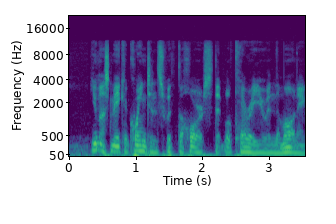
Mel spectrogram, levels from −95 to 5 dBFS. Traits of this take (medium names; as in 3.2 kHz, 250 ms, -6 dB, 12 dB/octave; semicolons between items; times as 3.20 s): phasing stages 2, 1.3 Hz, lowest notch 460–2300 Hz; a quantiser's noise floor 12-bit, dither none; a shimmering, thickened sound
